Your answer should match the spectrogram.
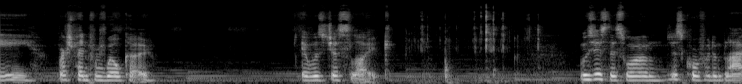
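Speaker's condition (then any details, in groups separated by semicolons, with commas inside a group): No condition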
